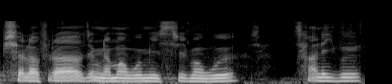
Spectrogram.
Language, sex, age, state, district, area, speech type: Bodo, male, 60+, Assam, Kokrajhar, urban, spontaneous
